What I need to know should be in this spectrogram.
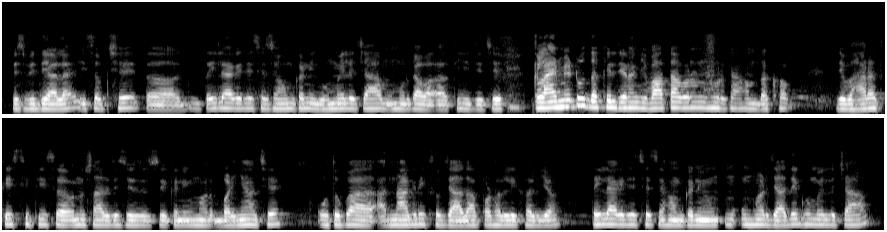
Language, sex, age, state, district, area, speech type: Maithili, male, 18-30, Bihar, Darbhanga, rural, spontaneous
